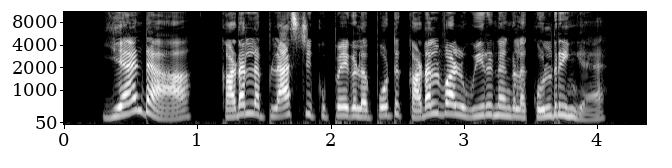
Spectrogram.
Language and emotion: Tamil, angry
